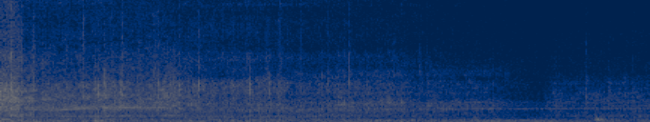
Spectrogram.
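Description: Small train wheels click over rail joints.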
